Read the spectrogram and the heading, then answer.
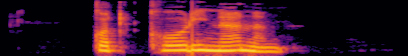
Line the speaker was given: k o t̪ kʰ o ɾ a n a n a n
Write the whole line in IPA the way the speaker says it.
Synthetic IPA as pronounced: k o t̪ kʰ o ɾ i n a n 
